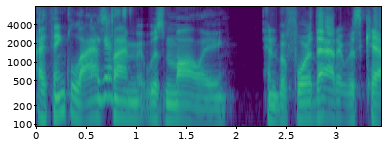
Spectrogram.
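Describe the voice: The reading aloud is plain, and its pitch moves in an ordinary way.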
